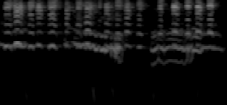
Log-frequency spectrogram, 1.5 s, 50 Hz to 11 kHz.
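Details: A Havanese puppy from a litter of four girls and one boy born October 1st. One sustained, nasal whine sags in pitch, breaks briefly, then resumes as a wavering cry.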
